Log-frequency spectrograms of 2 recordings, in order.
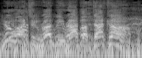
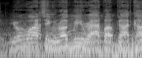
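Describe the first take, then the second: First: It is said with more excitement. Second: It is said flatly, without excitement.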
